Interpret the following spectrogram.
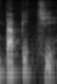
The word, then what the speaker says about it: tapiti: Reparem bem na pronúncia para não dizerem tapiti. É tapiti. Ti. Lembrem desse ti. Tapiti.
